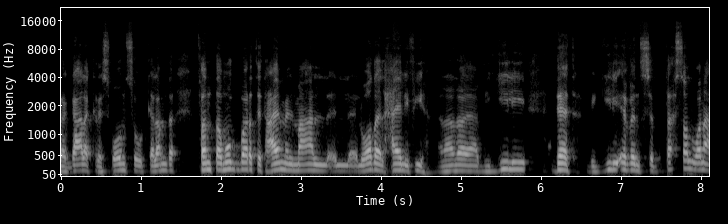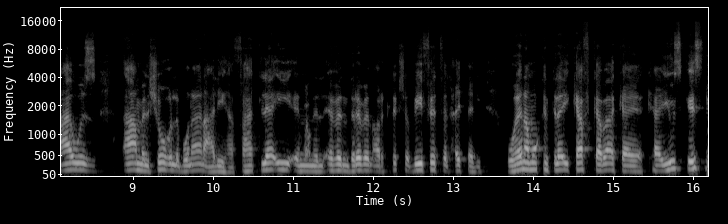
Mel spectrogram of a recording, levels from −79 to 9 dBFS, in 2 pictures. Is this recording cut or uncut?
uncut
